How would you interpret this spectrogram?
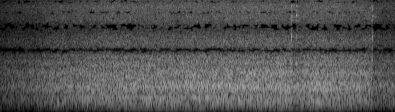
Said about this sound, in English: That is sound from YouTube of the Missouri River rushing along.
